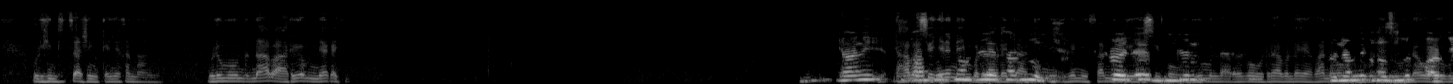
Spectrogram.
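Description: From 9.24 s to 10.65 s the speech dips by as much as 15 dB or so, which sounds like speech suppressed in double talk: the echo canceller likely couldn't separate this talker from the far side and pulled everything down. Inside that stretch, at 9.45 to 9.51 s, there's a brief echo leak, a faint copy arriving about 248 ms late and roughly 25 dB below the speech, likely residual loudspeaker pickup that got sent back. The suppression returns, deeper, from 10.94 to 13.04 s (around 30 dB down) and from 13.23 s to the end (around 25 dB).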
